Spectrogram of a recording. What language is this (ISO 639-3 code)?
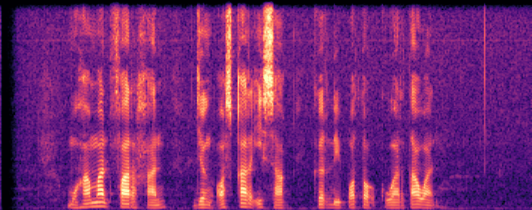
sun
